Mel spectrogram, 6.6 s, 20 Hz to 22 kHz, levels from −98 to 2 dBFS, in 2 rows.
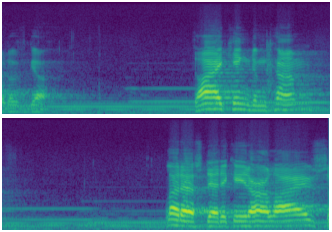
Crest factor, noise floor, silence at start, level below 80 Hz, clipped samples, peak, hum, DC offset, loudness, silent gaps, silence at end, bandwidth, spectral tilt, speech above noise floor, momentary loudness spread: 16 dB; -43 dBFS; 0 s; -54 dBFS; under 0.1%; -4 dBFS; none; under 0.1%; -18 LUFS; none; 0 s; 9 kHz; -5.5 dB/octave; 25 dB; 19 LU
